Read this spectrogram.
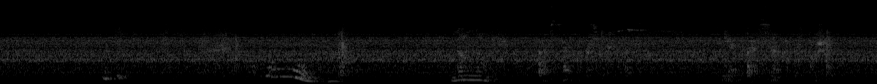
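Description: A dog whines and grumbles softly while wrestling.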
